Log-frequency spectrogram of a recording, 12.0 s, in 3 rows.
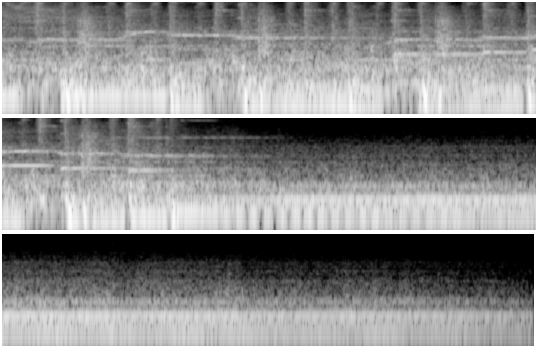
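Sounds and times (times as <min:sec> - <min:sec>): train engine drone: 0:00.0 - 0:12.0.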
